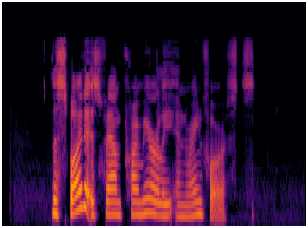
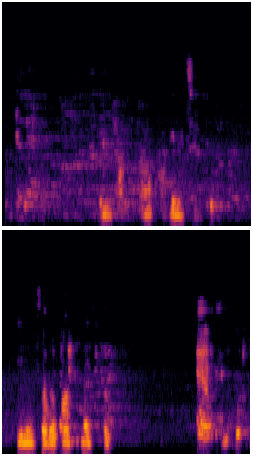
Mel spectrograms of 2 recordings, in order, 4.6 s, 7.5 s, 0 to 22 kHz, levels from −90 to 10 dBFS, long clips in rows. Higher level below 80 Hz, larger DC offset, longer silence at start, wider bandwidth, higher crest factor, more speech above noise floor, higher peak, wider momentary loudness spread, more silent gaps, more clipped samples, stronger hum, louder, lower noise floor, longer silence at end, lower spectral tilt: second, -74 dBFS vs -66 dBFS; neither; first, 0.75 s vs 0.35 s; first, 11.5 kHz vs 7 kHz; about the same, 22 dB vs 20 dB; about the same, 50 dB vs 53 dB; about the same, 0 dBFS vs -2 dBFS; first, 23 LU vs 20 LU; neither; neither; neither; about the same, -21 LUFS vs -21 LUFS; about the same, -71 dBFS vs -73 dBFS; first, 0.8 s vs 0.15 s; second, -4 dB/octave vs -8.5 dB/octave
